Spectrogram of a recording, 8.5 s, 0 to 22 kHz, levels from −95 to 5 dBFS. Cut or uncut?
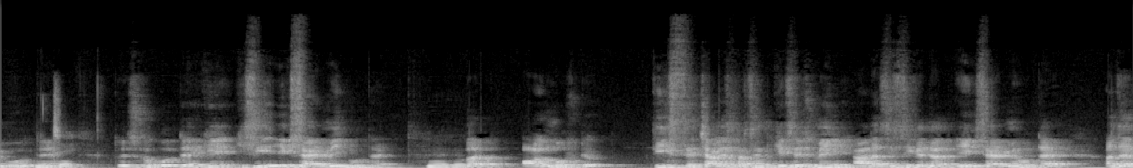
uncut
